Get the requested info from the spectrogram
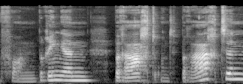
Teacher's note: die primäre Berührung des Gutturals mit dem folgenden Dental und dann die Bildung des Reibelauts stattdessen mit einer Ersatzdehnung, also von kurzem Vokal zu langem Vokal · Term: Primärberührungseffekt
